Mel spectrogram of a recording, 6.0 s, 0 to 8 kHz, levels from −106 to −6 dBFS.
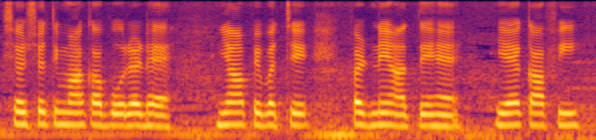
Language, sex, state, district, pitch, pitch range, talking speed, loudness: Hindi, female, Haryana, Rohtak, 220 Hz, 215-225 Hz, 130 wpm, -16 LUFS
